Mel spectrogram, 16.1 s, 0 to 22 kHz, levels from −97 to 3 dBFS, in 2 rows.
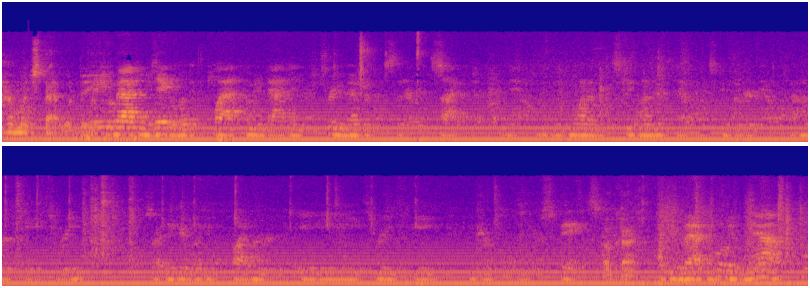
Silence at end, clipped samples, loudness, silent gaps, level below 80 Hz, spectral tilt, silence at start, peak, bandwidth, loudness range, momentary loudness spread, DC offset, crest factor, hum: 0 s; under 0.1%; -30 LUFS; none; -34 dBFS; -6 dB/octave; 0 s; -8 dBFS; 10 kHz; 5 LU; 8 LU; under 0.1%; 20 dB; none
